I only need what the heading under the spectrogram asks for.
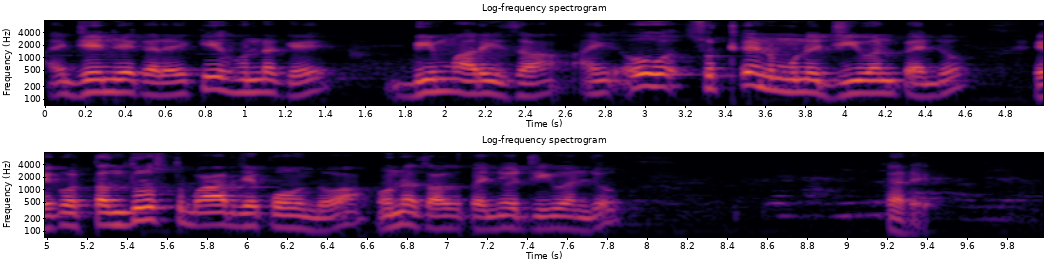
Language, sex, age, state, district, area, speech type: Sindhi, male, 45-60, Gujarat, Surat, urban, spontaneous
